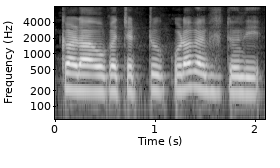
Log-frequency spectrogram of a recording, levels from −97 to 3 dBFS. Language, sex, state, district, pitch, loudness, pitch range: Telugu, male, Telangana, Hyderabad, 195 Hz, -16 LUFS, 185-205 Hz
